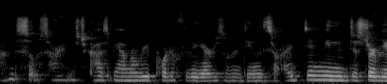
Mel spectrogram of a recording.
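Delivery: quiet, soft, hushed stage whisper under the breath. Retelling an apology half-whispered into a comedian's ear onstage: retelling own half-whisper. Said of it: "I'm whispering in his ear".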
